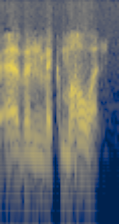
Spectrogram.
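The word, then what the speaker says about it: Evan McMullin: They could go for Evan McMullen.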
